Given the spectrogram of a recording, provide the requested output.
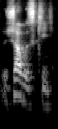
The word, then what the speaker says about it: Jaroussky: Oh, it's a Russian name, but it's, we can get the French pronunciation. It's Jaroussky, yes.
